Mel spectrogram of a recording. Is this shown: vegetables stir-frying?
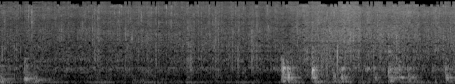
yes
